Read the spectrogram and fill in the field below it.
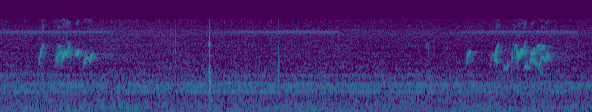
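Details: Wild red-whiskered bulbul at a fighting trap set with a decoy bird, a territorial contest: two short, bright warbled phrases of quick rising and falling notes, about four seconds apart, over steady low background hiss and one sharp click.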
